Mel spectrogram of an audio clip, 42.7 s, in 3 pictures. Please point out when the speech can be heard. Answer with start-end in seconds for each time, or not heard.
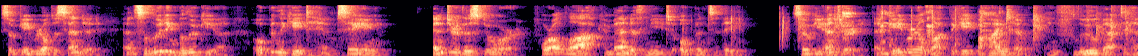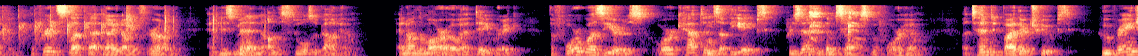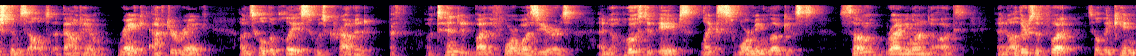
0.0-42.6.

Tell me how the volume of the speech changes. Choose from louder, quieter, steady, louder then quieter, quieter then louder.
steady.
